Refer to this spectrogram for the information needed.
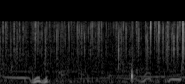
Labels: {"label": "biophony, cascading saw", "recorder": "SoundTrap 600 or HydroMoth"}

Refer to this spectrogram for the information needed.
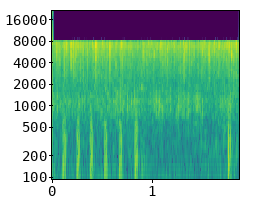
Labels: {"label": "biophony, knock", "recorder": "SoundTrap 500"}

